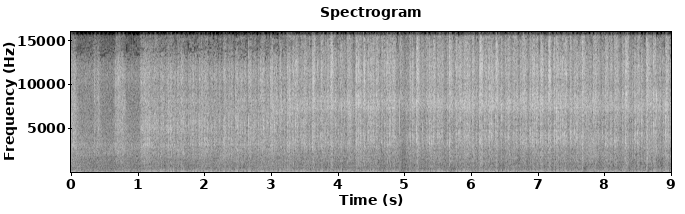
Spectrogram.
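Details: Isuzu Reward truck, 4HG1 diesel engine runs rough with an uneven, lumpy beat that never settles into a steady rhythm; engine misfire, sounds like a misfiring cylinder.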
